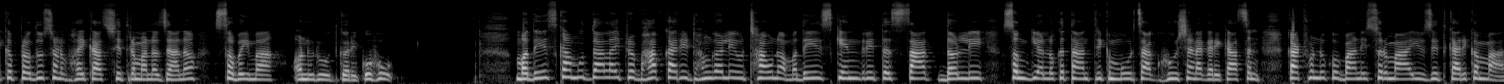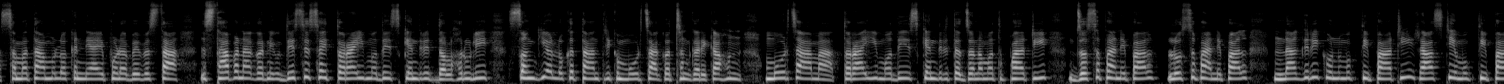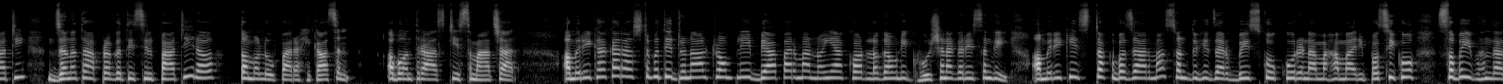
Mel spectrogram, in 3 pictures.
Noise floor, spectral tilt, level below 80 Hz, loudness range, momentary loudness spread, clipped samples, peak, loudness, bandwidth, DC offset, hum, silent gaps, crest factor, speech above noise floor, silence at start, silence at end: -66 dBFS; -3.5 dB/octave; -64 dBFS; 1 LU; 5 LU; under 0.1%; -6 dBFS; -25 LUFS; over 20 kHz; under 0.1%; none; none; 20 dB; 41 dB; 0 s; 0 s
